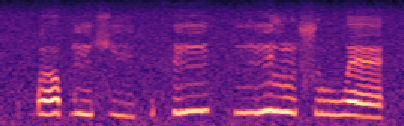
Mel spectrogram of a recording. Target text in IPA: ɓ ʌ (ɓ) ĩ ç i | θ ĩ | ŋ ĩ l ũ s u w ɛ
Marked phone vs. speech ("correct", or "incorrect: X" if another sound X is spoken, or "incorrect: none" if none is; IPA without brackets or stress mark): correct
